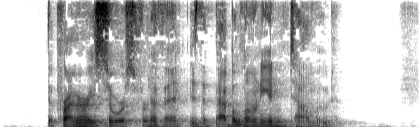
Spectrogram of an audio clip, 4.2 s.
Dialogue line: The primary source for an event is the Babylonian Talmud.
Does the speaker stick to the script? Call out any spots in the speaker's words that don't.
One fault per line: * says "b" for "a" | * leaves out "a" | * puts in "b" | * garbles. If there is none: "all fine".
all fine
